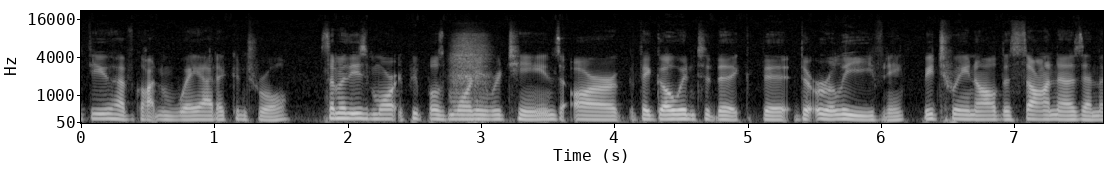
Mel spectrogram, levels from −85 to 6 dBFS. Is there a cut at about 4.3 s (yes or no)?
no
